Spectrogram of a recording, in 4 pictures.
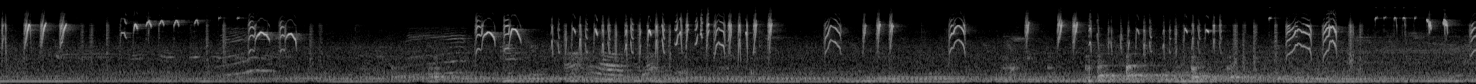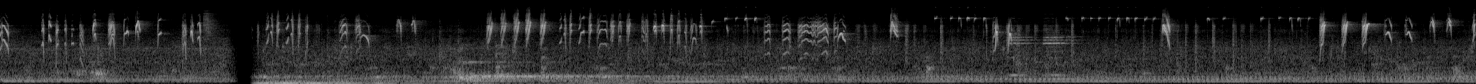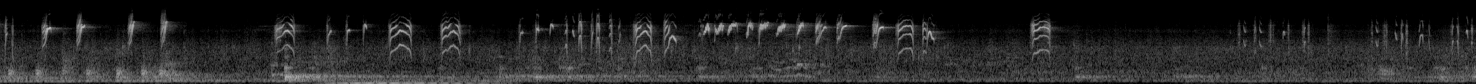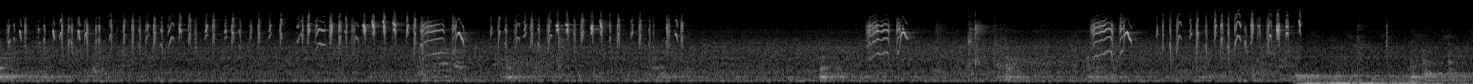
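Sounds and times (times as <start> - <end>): sunbird singing high chirps: 4.1 - 29.3.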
